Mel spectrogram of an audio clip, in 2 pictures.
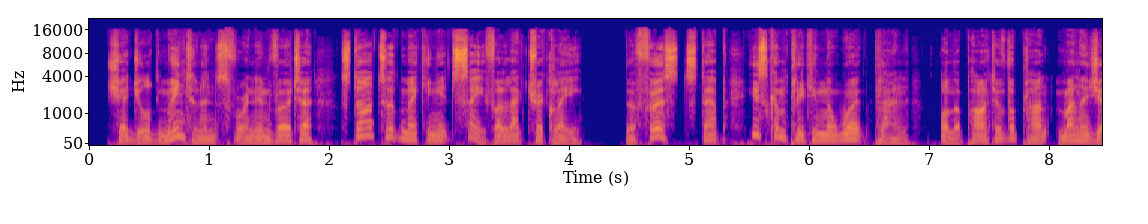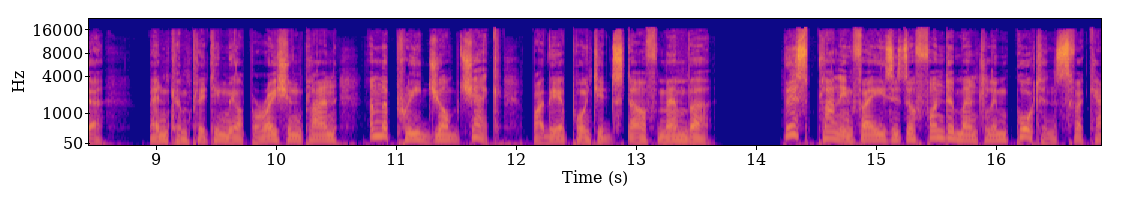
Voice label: inglese uk

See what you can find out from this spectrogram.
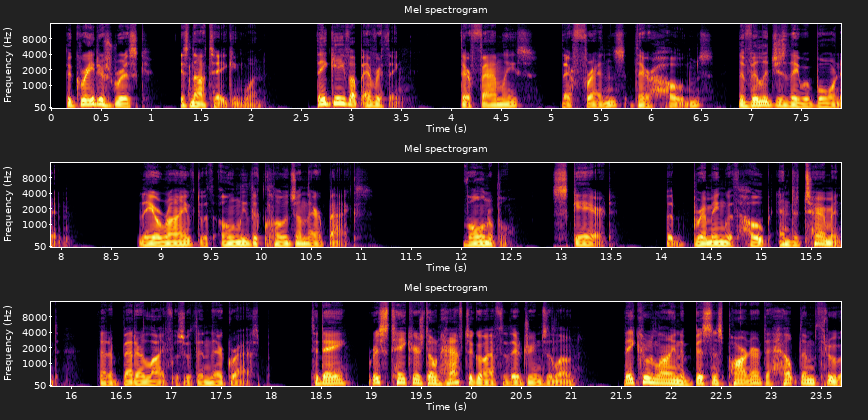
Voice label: inglese usa

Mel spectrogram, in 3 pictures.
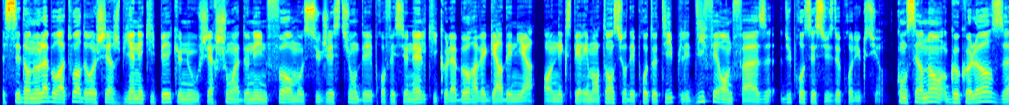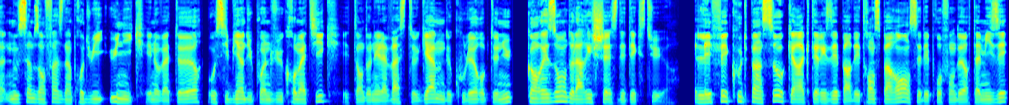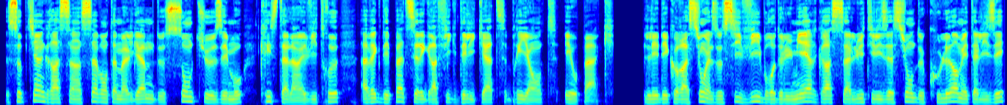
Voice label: francese

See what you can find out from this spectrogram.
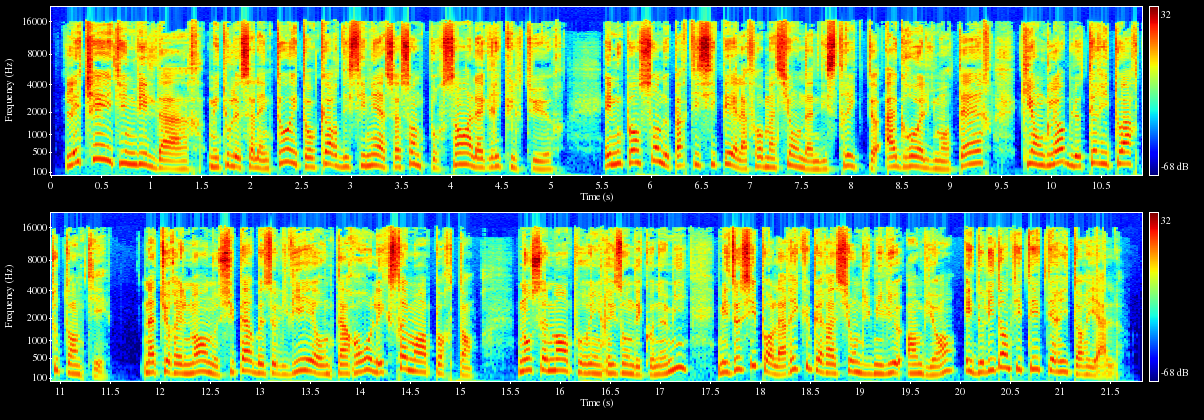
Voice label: francese

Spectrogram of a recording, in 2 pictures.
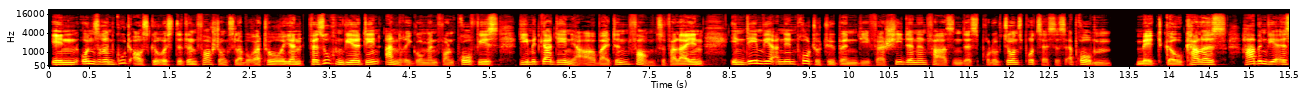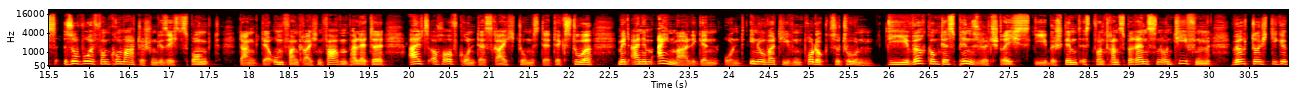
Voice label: tedesco

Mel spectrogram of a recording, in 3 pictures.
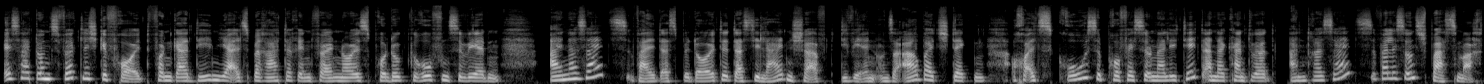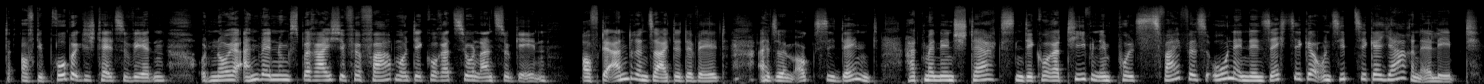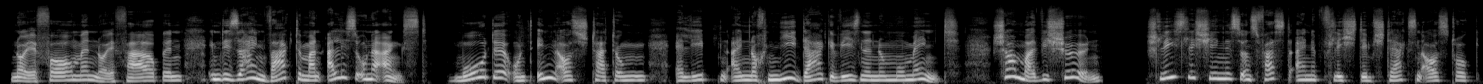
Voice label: tedesco

